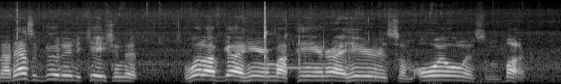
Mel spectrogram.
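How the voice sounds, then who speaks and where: At a moderate pace, a man speaks in a high pitch over noticeable background noise. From US South, South Carolina. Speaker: cooking YouTuber. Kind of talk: casual cooking tutorial. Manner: casual, chatty.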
